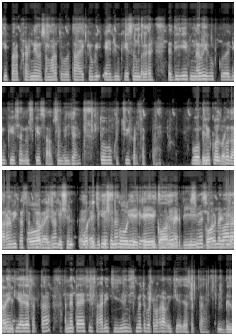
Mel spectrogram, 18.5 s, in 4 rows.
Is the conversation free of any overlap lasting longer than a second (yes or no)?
no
